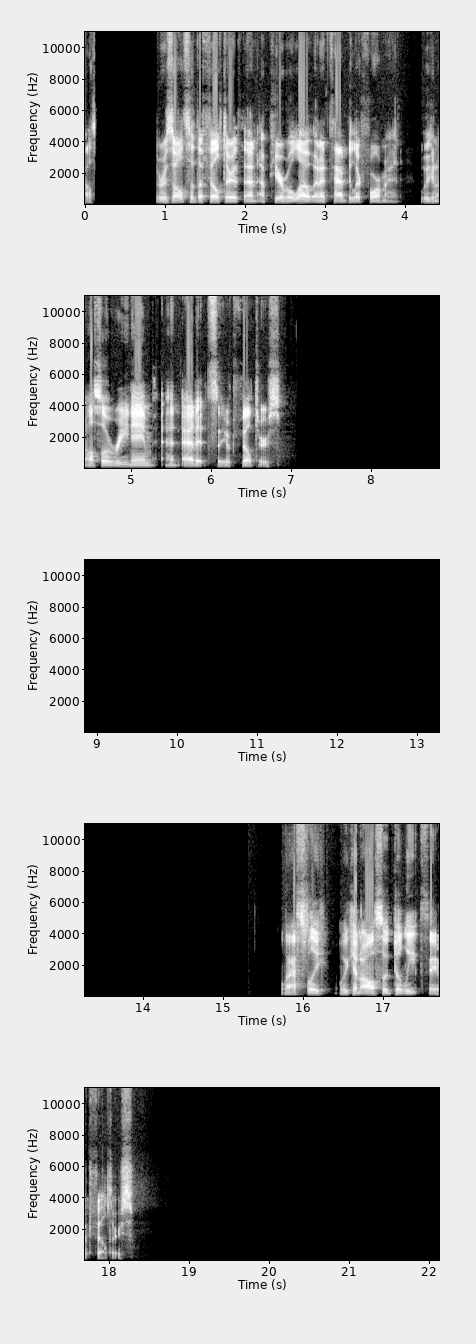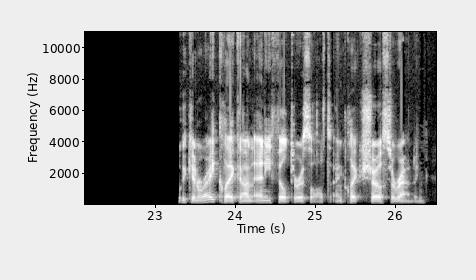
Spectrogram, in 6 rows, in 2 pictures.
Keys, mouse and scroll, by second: 0.6 click, 2.3 click, 3.6 click, 4.9-6.4 typing, 7.8 click, 8.5-10.0 typing, 11.0 click, 12.2 click, 15.0 click, 17.2 click, 18.2 click, 19.4 click, 22.2 alt+F9, 25.1 right click, 26.0 click.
